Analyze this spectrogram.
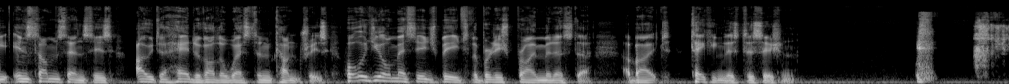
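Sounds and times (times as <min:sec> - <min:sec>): faint low hum: 0:00.0 - 0:10.0
man breathing sharply: 0:06.0 - 0:06.2.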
